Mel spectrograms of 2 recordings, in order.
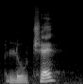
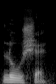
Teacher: When in Italian it's pronounced as a ch, we turn it into a sh.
